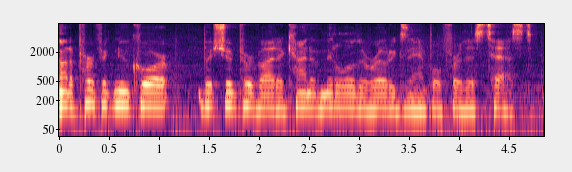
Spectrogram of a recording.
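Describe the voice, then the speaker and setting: Soft-spoken and monotone, a man with medium pitch talks at a fairly quick pace over background music, with audible room echo. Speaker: gaming youtuber. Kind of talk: scripted narration.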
